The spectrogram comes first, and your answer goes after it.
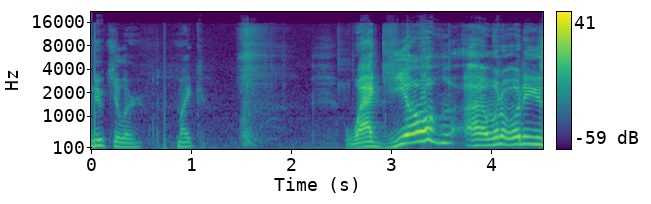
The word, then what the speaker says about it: wagyu: how to pronounce it i'll say weigoo beef but that's not how you pronounce it so sure reverse the g and the y yeah i don't like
